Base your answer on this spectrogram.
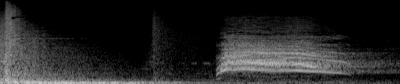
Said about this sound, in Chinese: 凄厉的惨叫声在大殿里回荡。就连牧明听到了，也感到毛骨悚然。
